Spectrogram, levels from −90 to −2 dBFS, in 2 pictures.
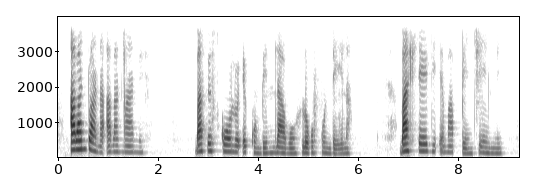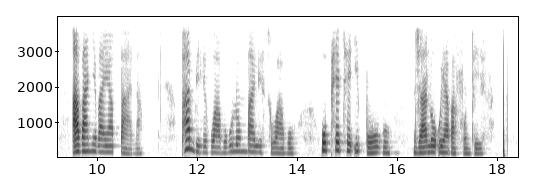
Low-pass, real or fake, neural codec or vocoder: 3.6 kHz; real; none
